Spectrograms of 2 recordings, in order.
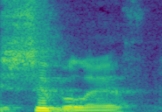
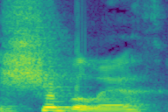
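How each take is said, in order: First: The word begins with an 's' sound. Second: The word begins with a 'sh' sound. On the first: The speaker is an Ephraimite. "had a dialectical difference. They could only say Sibboleth" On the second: The speaker is from the east-side people. "the people of that region could say Shibboleth"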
